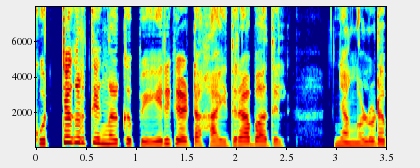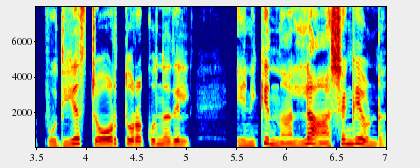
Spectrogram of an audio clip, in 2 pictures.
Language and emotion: Malayalam, fearful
